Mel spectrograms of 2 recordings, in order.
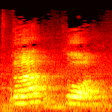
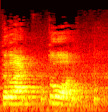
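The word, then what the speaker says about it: tlahtoa: En el centro se pronunciaba Tlatoa. ¿Qué quiere decir Tlatoa? Hablar. Hablar. En el norte se decía, hacia el norte se decía Tlactoa.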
